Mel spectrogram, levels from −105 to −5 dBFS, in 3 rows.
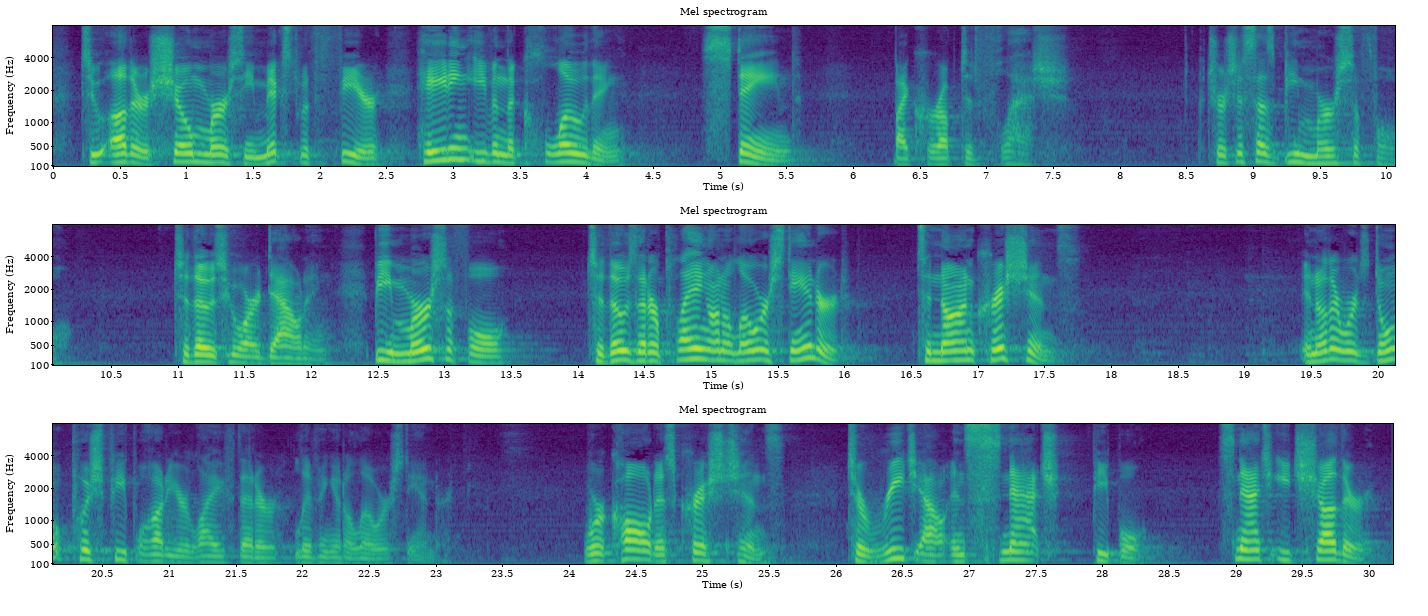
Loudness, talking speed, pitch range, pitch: -25 LUFS, 140 wpm, 120-180 Hz, 150 Hz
